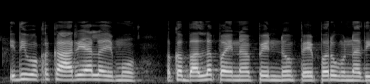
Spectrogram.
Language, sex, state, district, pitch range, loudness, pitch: Telugu, female, Telangana, Adilabad, 195-215 Hz, -15 LUFS, 205 Hz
